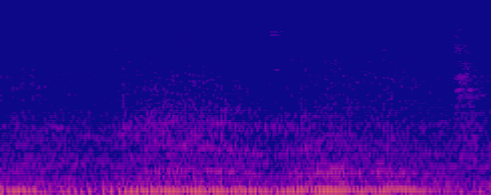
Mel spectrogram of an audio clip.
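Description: A motorbike engine rumbles close by.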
